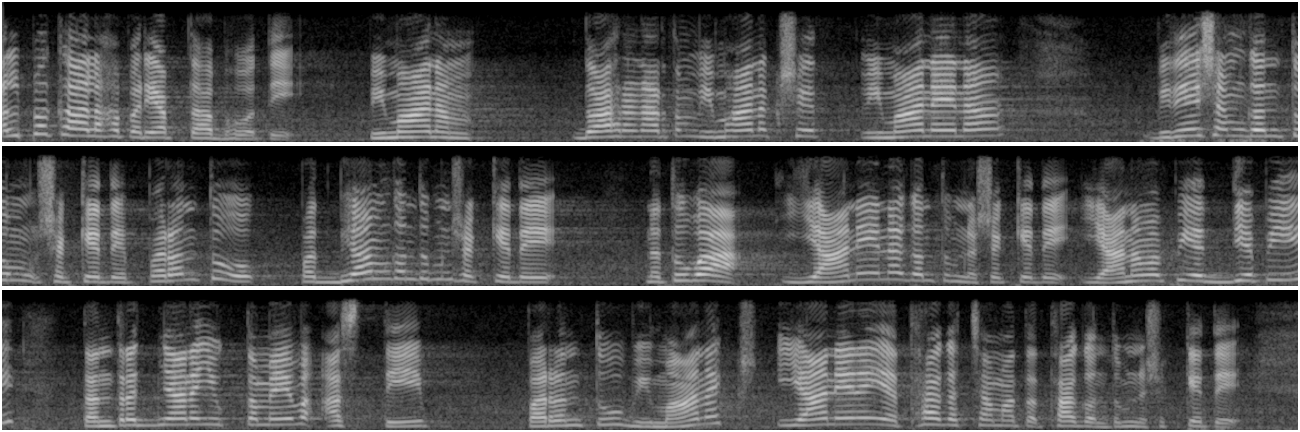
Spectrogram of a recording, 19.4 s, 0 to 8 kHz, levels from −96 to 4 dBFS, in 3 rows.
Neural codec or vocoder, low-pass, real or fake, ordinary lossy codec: none; 7.2 kHz; real; none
